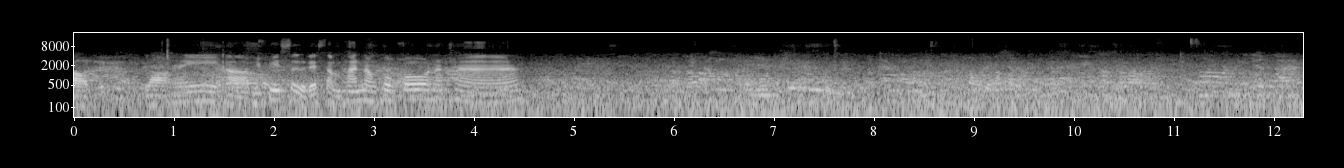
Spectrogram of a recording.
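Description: A young woman speaks calmly into a microphone close by.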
